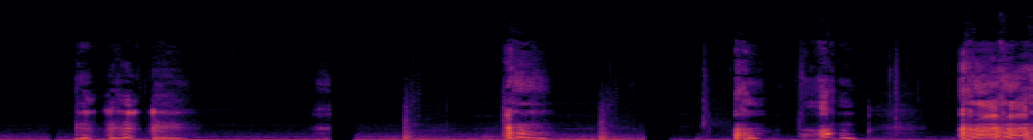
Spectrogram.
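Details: Compilation of short, voiced coughs and throat-clearing bursts from an adult, in cut-together segments with quiet room noise between them.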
